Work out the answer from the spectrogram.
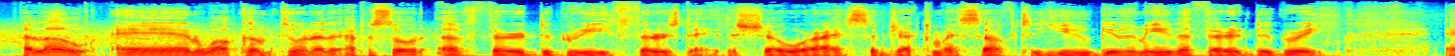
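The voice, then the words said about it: Sick-sounding voice. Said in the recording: “I've been very sick. You can probably tell by my voice right now.”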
